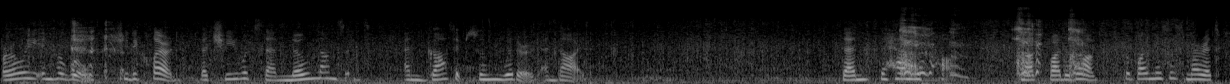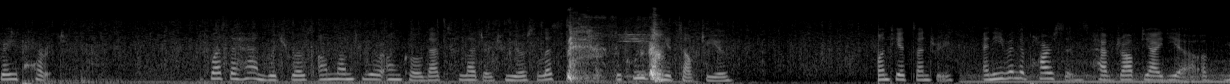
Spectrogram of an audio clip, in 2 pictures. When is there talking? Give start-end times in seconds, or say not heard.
0.0-6.0, 8.3-13.1, 14.3-19.6, 21.1-24.5.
